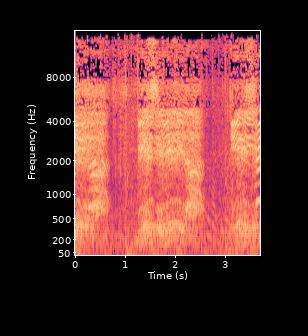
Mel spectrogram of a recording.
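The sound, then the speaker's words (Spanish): A crowd of residents protests outside the Cortes in Valladolid over the refusal to light the facade in LGTBI flag colours, shouting and chanting in loud repeated bursts with short dips between them. “Este es el sonido de anoche en Valladolid, la protesta de los vecinos ante las Cortes después de que el presidente de la Cámara, que es de Vox, se haya negado a iluminar la fachada con los colores de la bandera LGTBI”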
